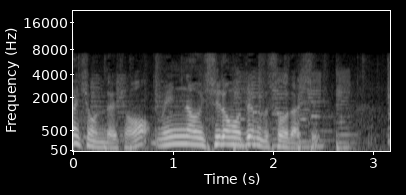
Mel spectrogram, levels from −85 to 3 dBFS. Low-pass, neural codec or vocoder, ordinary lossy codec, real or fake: 7.2 kHz; none; none; real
